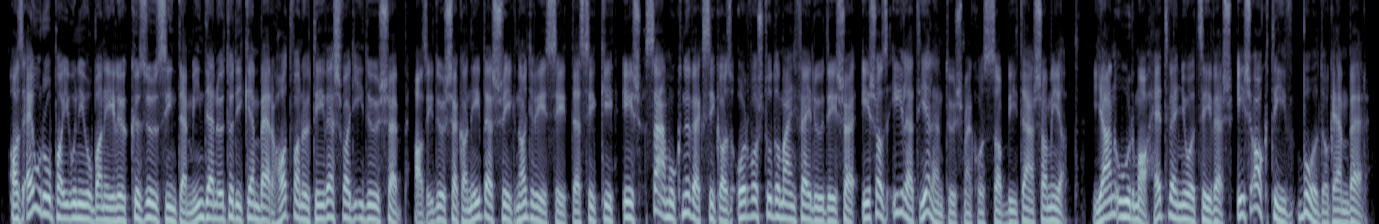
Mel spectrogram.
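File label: Hungarian, male, E learning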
